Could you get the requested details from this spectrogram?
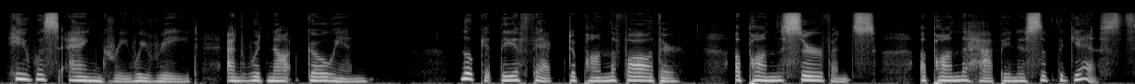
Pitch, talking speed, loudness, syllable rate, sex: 165 Hz, 135 wpm, -22 LUFS, 3.9 syllables/s, female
